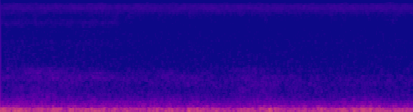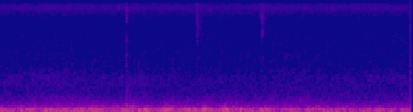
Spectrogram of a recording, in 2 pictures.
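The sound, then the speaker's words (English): A night-time thunderstorm in Preston rumbles low and steady throughout, a deep continuous roar with a few faint crackles near the end; nobody speaks and the overall level stays fairly quiet. “So that is a video of some of the thunderstorms that happened in Preston a couple of nights ago.”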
